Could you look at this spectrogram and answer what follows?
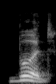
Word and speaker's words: Bood: Bud, like wood.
